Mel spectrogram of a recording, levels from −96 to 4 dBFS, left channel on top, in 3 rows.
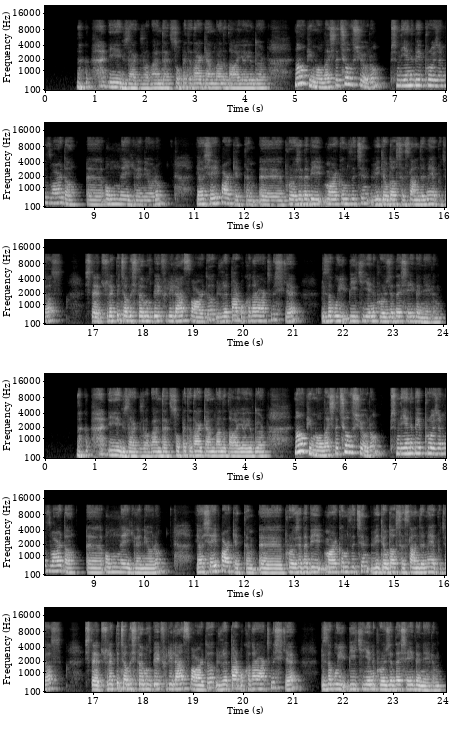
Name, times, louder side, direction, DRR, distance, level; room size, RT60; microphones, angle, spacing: voice 1, 0.6-6.7 6.9-10.3 10.7-10.8 11.1-16.2 17.0-21.0 21.6-23.9, right 3 dB, 70° right, 2 dB, 0.8 m, -21 dB
3.9 x 2.1 x 3.1 m, 0.35 s
head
